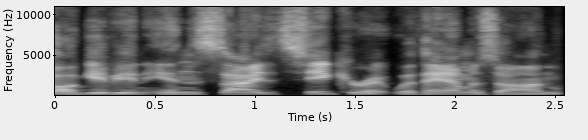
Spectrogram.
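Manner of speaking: normal talking voice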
